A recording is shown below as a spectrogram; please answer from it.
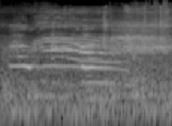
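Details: A domestic cat whose tail was cut off meows while being fed an early evening snack: a drawn-out, harmonic, slightly wavering meow lasting about a second, with quiet human voices nearby.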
